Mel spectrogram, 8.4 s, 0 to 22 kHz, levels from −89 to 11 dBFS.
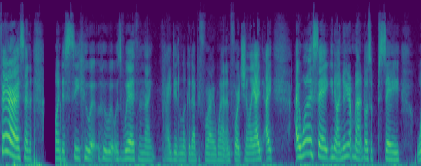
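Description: At 0.86 s a playback stall cuts the sound to silence for about 230 ms, until 1.11 s, likely because the player ran short of data before resuming.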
